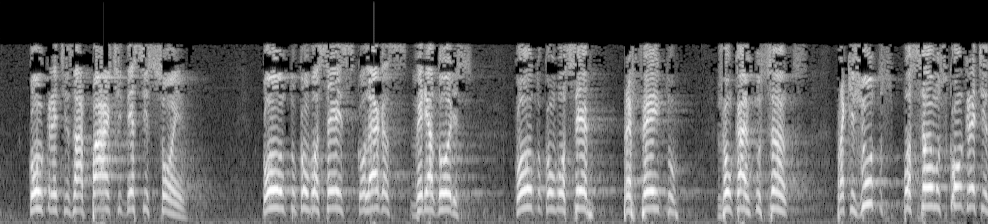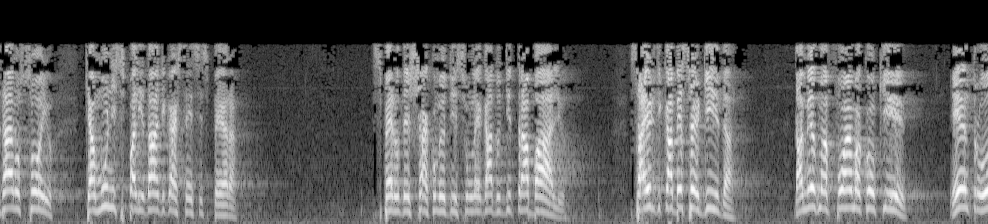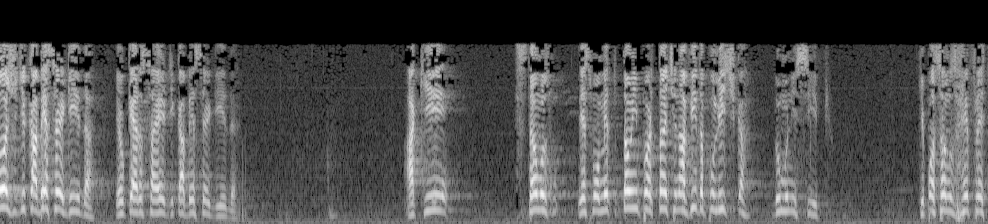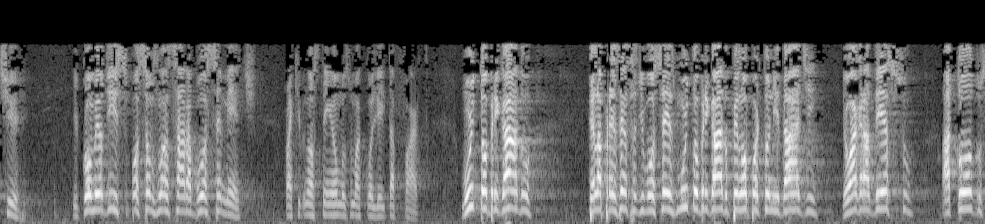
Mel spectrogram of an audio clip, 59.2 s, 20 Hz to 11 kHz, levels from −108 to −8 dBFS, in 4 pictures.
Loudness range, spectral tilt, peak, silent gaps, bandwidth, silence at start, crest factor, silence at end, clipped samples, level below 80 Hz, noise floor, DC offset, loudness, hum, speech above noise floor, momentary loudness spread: 13 LU; -7 dB/octave; 0 dBFS; none; 5.8 kHz; 0.45 s; 18 dB; 0 s; under 0.1%; -60 dBFS; -60 dBFS; under 0.1%; -17 LUFS; none; 42 dB; 18 LU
